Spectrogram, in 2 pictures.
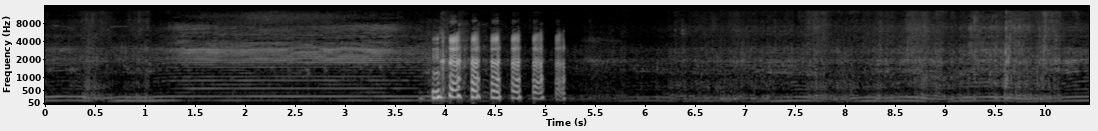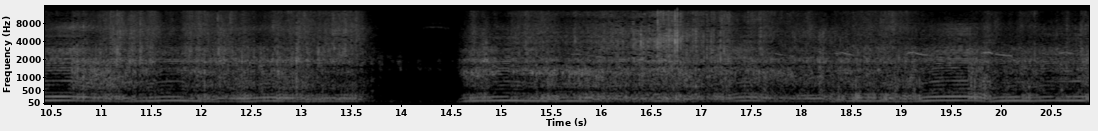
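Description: Electric string trimmer running while cutting weeds, its motor whine dipping and recovering in pitch as the line bites into the growth. A short burst of loud, rapid slapping comes about four seconds in, and the sound drops out for under a second partway through.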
